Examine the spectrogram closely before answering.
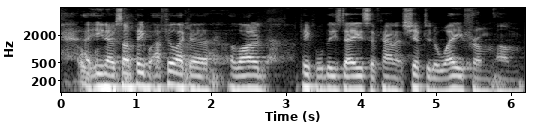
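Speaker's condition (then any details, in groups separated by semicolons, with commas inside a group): No condition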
